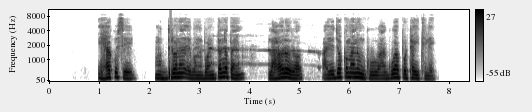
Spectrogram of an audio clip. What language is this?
Odia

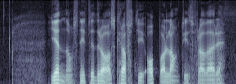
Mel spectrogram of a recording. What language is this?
Norwegian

